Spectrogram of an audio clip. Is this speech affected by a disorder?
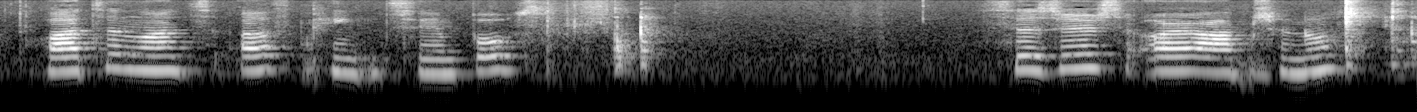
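Yes: cerebral palsy.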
